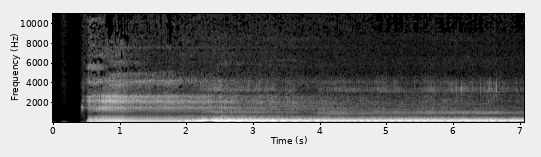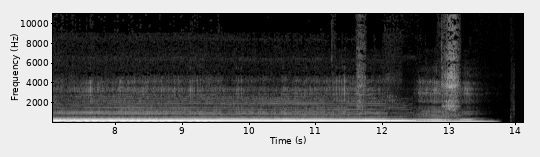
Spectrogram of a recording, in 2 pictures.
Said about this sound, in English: We're going to, when we get, before we eat, instead of saying anything or doing anything, I'm going to say, let's hum till we feel it in our teeth. Can we try that one more time?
